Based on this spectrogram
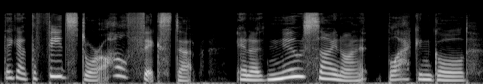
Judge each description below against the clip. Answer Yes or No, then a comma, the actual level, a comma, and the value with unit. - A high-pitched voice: Yes, very high, 250 Hz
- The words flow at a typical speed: No, fast, 210 wpm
